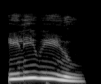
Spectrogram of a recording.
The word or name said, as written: ಇಳಿವೀಳ್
